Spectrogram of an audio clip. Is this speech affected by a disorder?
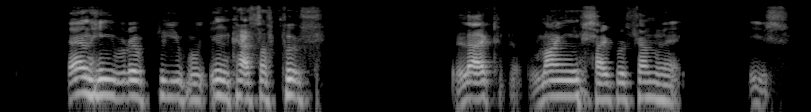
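Yes: muscular Parkinson.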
